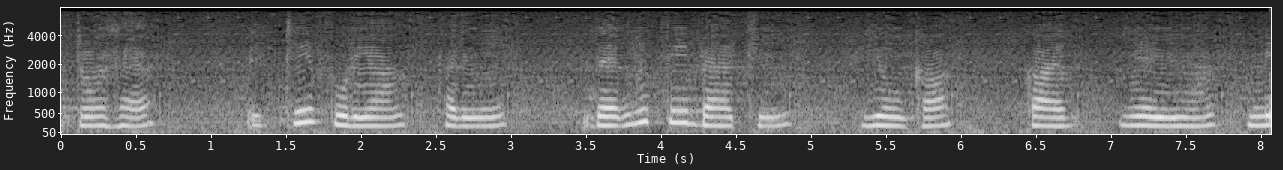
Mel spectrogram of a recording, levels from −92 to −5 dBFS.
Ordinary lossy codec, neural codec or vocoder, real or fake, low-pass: none; codec, 16 kHz, 1.1 kbps, Voila-Tokenizer; fake; none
